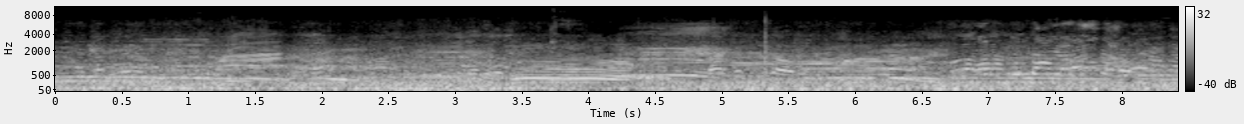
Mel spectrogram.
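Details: Sahiwal calves, about six to seven months old, at the Raniganj haat in Dinajpur on 16 September 2024: a series of curved, harmonic lows in quick succession, heavily overlapped by bargaining speech and crowd noise.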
